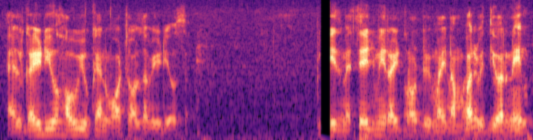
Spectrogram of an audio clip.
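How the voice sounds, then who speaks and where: A man teaching a live math lesson, explaining step by step and repeating points. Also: medium pitch. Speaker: online exam-prep teacher. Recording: dull lo-fi audio with faint noise.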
